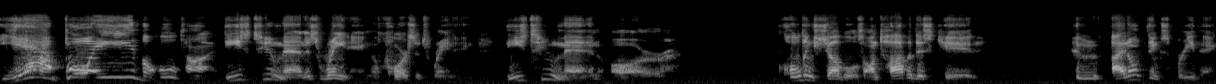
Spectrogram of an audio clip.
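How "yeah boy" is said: put-on very high, rough holler, "boy" drawn out long. Retelling what a staff member yelled while pinning a kid: imitating staff yelling.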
